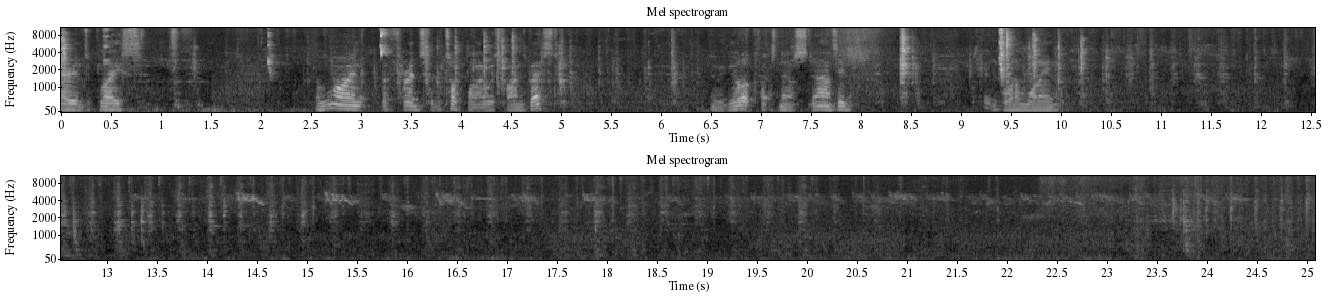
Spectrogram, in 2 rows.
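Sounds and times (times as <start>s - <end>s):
small bird chirping: 2.0s - 3.4s, 8.7s - 25.0s.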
